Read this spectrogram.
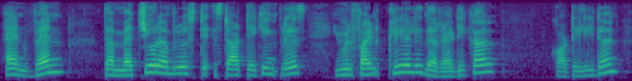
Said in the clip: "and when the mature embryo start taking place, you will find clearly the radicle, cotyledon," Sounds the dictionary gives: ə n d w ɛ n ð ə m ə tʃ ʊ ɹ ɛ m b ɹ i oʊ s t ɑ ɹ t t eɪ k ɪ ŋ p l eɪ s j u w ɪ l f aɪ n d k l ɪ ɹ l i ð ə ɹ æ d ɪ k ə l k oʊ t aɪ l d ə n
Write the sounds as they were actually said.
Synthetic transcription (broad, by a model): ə n d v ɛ n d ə m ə tʃ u ɹ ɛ m b ɹ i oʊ s t ɑ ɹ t t eɪ k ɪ ŋ p l eɪ s j u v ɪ l f aɪ n d k l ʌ ɹ l i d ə ɹ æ d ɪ k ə l k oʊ t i l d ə n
